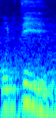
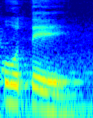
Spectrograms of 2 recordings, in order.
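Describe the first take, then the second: First: Putih is said in a southern Kidulan accent. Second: Putih is said in a Surabaya accent. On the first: "Orang Kidulan, Jombang dan Nganjuk, Kediri dan sebagainya putih" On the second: "Kalau orang Surabaya putih"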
